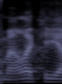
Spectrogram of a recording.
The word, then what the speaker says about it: Mellecke: yourself because I think I said you're last name wrong my name is Maliki I live at 264 Oakdale good welcome thank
